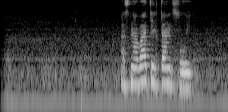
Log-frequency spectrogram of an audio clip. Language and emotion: Russian, neutral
